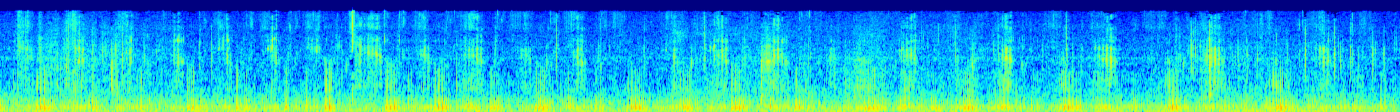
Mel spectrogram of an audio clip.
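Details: Ruby Kitty, a domestic cat, purrs loudly while licking Lugosi's foot: continuous low throbbing purr beating roughly once a second, overlaid by crisp wet slurps and lapping clicks of grooming.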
